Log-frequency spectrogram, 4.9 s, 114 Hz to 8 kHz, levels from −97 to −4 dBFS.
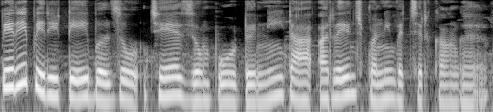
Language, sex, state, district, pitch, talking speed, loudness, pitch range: Tamil, female, Tamil Nadu, Nilgiris, 185 Hz, 110 wpm, -17 LUFS, 170-205 Hz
